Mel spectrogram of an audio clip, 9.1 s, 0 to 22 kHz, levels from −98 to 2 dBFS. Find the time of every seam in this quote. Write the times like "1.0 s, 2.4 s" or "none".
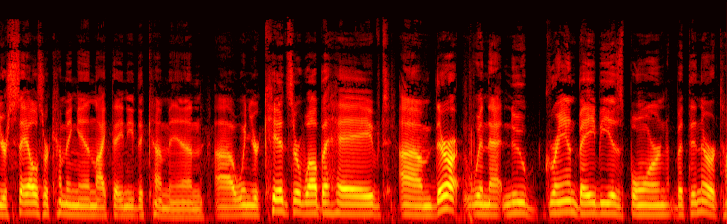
2.6 s, 4.9 s, 6.7 s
